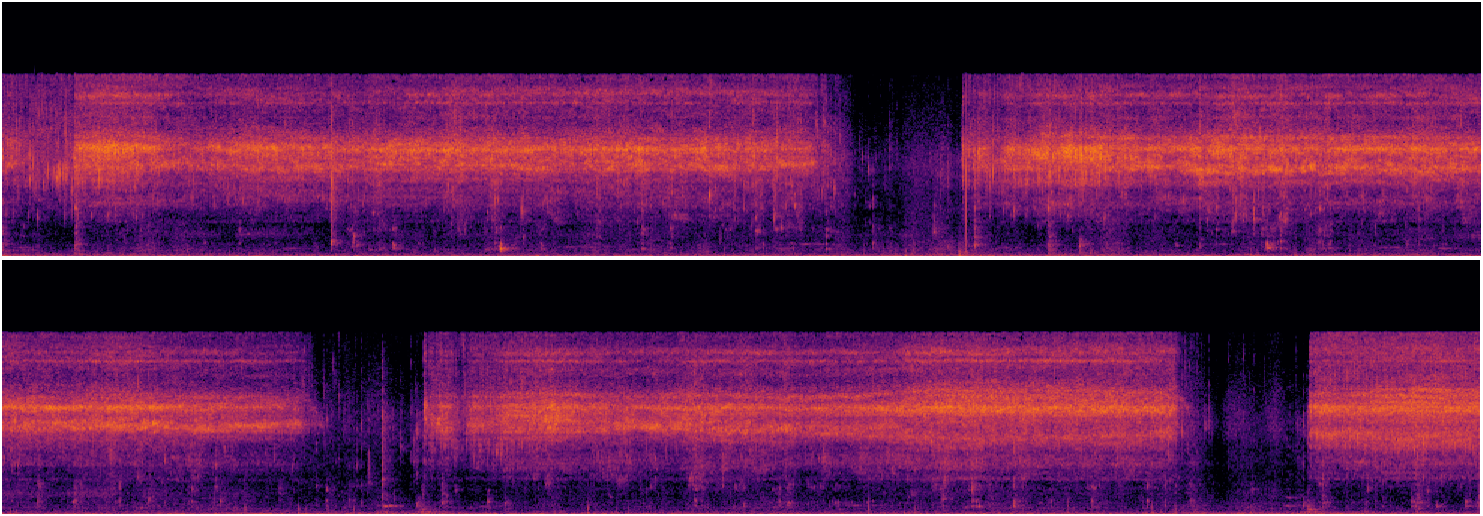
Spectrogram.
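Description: Self-closing push tap running water into an Armitage Shanks ceramic washbasin with a steady splashing hiss. Each run lasts about eight seconds, shuts off on its own, and the tap is pushed on again after about a second, three times over.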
